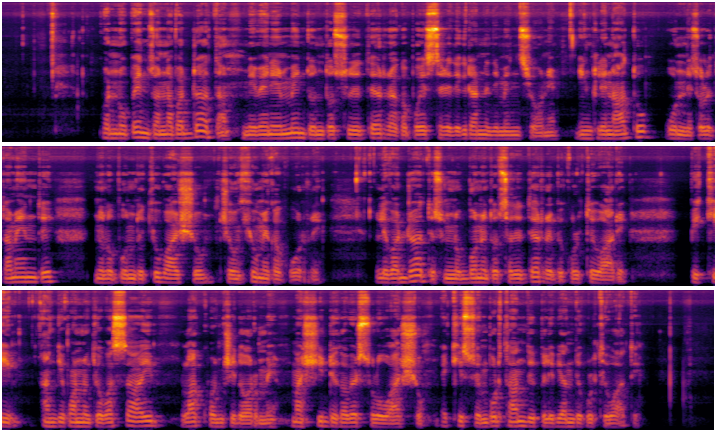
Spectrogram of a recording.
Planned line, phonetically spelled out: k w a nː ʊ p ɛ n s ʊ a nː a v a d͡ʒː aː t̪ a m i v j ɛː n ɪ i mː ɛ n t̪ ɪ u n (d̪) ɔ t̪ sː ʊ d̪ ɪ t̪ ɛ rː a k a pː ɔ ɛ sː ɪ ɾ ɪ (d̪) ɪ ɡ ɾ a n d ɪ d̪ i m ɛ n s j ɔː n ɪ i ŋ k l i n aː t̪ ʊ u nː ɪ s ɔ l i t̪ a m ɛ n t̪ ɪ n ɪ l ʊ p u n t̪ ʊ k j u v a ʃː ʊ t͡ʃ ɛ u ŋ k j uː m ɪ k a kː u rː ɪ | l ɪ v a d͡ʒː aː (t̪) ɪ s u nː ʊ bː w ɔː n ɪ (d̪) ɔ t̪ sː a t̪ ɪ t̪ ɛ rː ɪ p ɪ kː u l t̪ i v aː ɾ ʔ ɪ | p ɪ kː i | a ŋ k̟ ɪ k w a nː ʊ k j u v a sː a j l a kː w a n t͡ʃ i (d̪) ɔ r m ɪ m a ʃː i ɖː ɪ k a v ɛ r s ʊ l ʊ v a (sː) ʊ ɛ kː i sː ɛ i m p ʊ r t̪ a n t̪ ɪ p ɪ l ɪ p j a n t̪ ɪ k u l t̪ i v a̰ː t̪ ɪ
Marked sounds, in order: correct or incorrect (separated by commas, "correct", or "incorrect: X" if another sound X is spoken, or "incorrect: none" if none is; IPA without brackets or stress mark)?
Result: incorrect: t̪, correct, correct, incorrect: t̪, correct, incorrect: ʃː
